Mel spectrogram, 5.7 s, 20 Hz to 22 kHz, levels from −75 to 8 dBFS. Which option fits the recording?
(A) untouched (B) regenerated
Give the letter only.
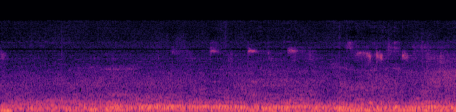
B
